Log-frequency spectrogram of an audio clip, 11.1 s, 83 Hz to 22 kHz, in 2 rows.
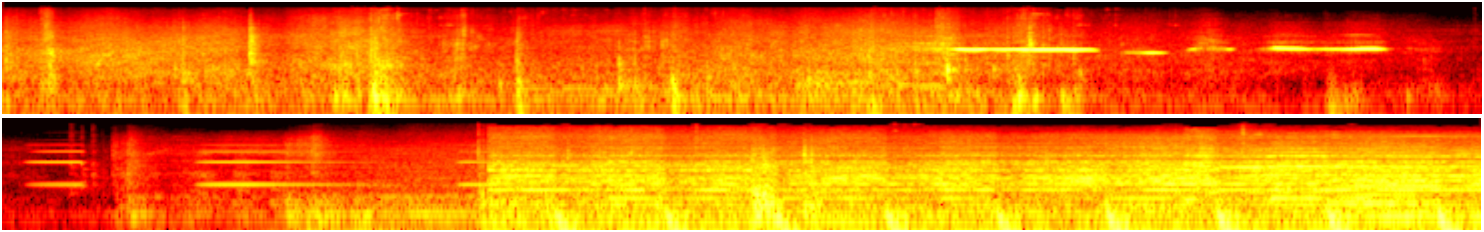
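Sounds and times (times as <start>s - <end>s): electronic beeps: 5.6s - 7.4s.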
